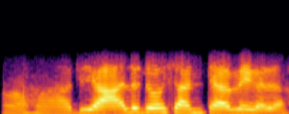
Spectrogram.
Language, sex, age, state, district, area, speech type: Telugu, female, 30-45, Telangana, Ranga Reddy, urban, conversation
